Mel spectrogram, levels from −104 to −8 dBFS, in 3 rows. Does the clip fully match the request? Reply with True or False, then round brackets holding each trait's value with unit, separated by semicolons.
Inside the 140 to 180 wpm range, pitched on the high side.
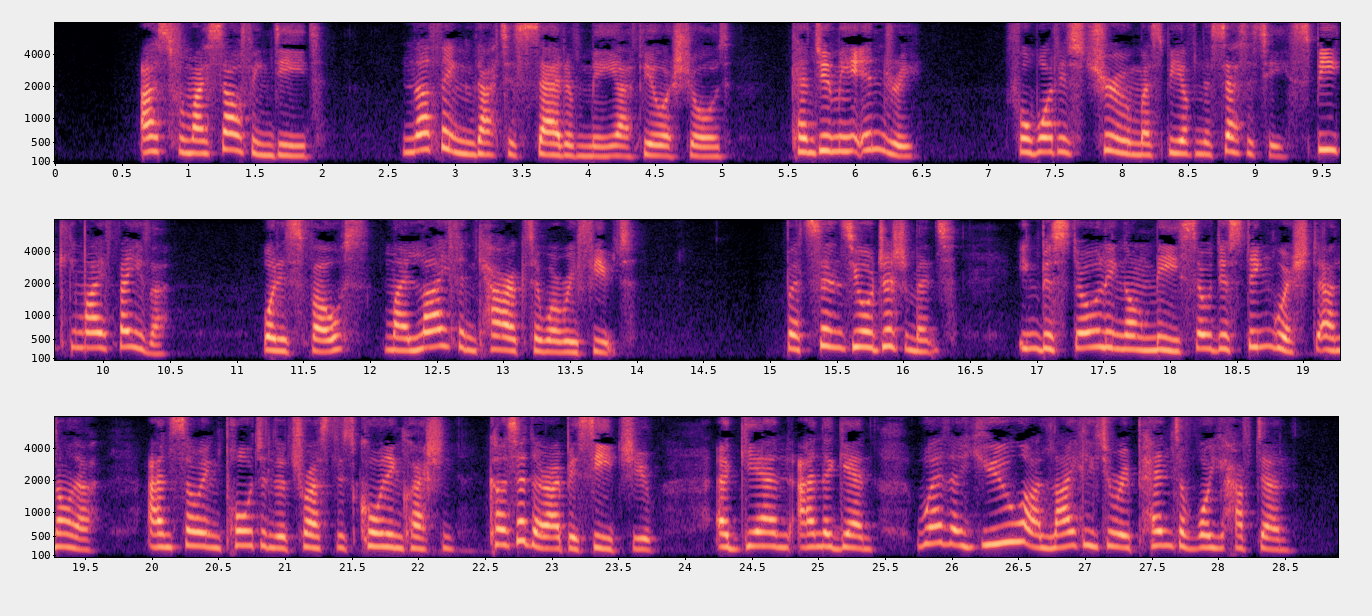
True (160 wpm; 270 Hz)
